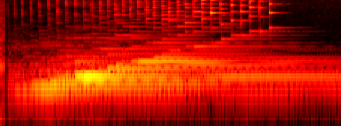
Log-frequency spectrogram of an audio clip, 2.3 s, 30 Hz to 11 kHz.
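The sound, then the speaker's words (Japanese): A single low note on a large baritone saxophone weighing about 6 kg, worn with a harness strap, held for about two seconds: reedy and buzzy, played loud, swelling early then slowly tapering off, with no one talking. “楽器ですでもうこんな救命胴衣みたいなあのストラップまでつけてかなり大きい楽器なんですけれども、えー、こちらですねこのかなり大きいんですけどもこれバリトンサックスです。”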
